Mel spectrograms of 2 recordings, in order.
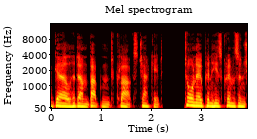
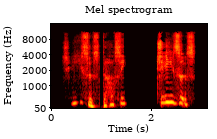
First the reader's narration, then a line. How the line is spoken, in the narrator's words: Ben Trask cradled Clark's head, moaning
